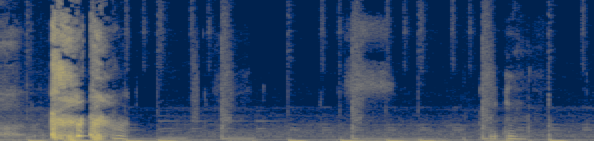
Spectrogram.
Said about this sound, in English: Sorry. Coughing a lot now. Sorry. I guess I'm getting a little bit sick.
